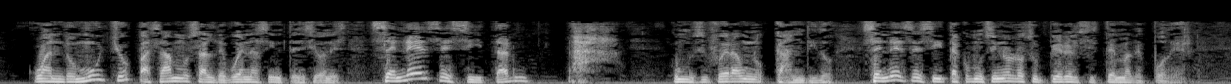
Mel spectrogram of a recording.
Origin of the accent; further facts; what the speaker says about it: Mexico; Yo no estoy orgulloso de ser mexicano.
